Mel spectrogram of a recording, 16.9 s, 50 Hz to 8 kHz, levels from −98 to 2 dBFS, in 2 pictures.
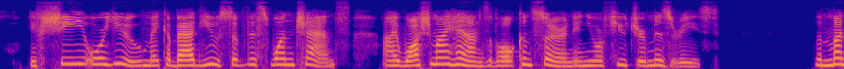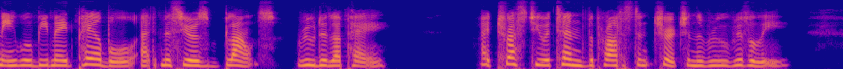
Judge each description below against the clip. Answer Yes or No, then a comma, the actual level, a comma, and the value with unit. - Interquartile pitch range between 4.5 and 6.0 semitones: No, average, 3.2 semitones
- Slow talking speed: No, average, 175 wpm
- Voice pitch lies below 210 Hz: No, high, 215 Hz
